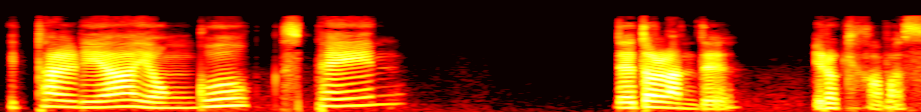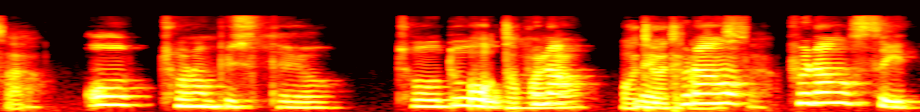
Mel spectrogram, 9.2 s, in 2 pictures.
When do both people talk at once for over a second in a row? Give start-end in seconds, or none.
6.9-8.4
